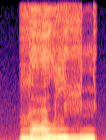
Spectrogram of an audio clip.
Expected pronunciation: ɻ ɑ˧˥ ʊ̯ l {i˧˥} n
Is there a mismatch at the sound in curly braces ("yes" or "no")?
yes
